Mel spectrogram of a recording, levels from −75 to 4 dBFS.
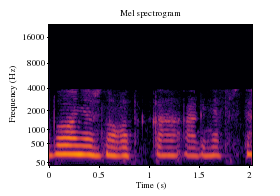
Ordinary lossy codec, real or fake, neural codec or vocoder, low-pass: AAC, 16 kbps; real; none; 7.2 kHz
